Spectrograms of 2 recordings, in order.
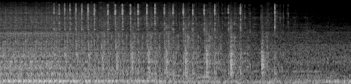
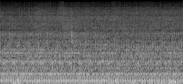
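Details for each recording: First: Opel Corsa 1.4 16-valve petrol engine idling with an uneven, stumbling rumble: a misfire traced to a faulty ignition coil, which was then replaced. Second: Opel Corsa 1.4 16V petrol engine after the misfire repair: steady, even idle hum with no stumbles or misses.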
